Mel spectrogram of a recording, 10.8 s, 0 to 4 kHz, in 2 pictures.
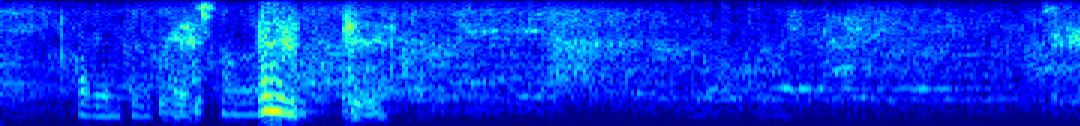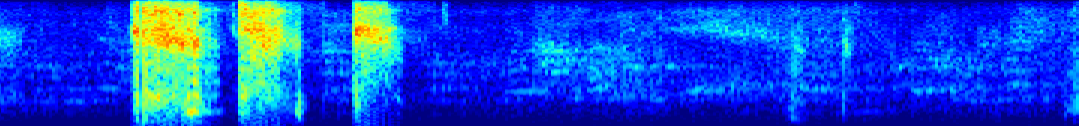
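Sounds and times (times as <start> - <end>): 
faint voices: 0.0 - 10.7
quiet murmuring: 0.8 - 2.1
woman coughing harshly: 1.3 - 2.0, 6.1 - 7.4.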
